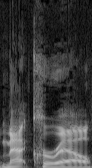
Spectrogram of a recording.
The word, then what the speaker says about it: Corral: We got a note about this, and I believe it said it's pronounced like Golden Corral. Corral. So Matt Corral.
